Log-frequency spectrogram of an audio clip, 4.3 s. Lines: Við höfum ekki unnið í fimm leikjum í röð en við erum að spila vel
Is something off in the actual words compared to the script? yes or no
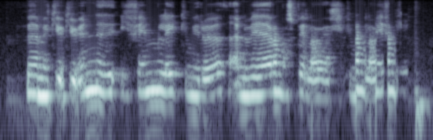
yes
